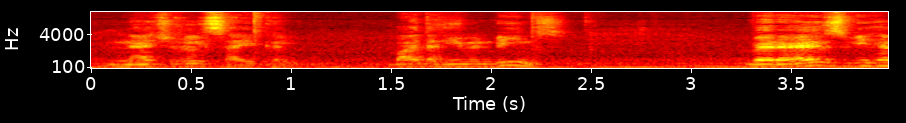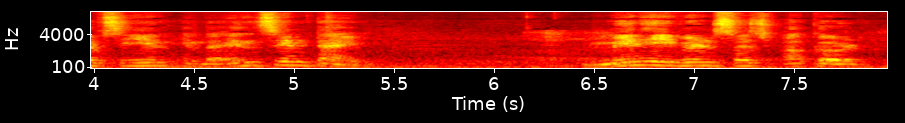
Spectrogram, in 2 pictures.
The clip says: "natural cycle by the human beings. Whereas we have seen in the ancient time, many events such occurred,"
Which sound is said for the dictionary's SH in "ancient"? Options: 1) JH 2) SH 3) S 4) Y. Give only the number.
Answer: 3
